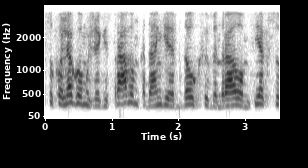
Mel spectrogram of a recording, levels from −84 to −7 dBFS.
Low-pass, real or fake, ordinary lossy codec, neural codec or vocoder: 3.6 kHz; real; AAC, 24 kbps; none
